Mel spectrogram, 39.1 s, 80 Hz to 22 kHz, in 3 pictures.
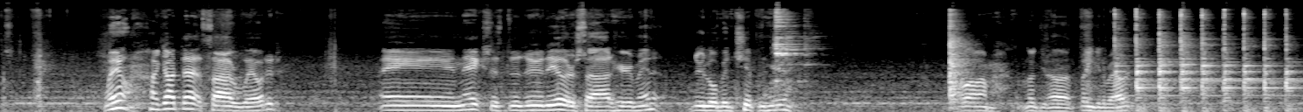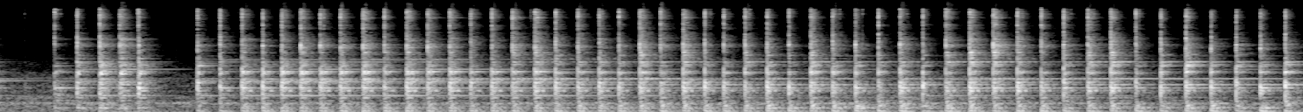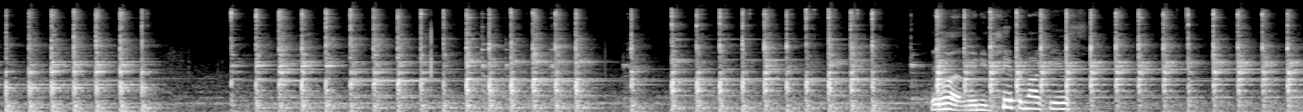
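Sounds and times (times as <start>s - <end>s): hammer tapping on steel: 11.1s - 27.7s, 28.4s - 39.0s
steel workpiece ringing: 28.4s - 39.0s.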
